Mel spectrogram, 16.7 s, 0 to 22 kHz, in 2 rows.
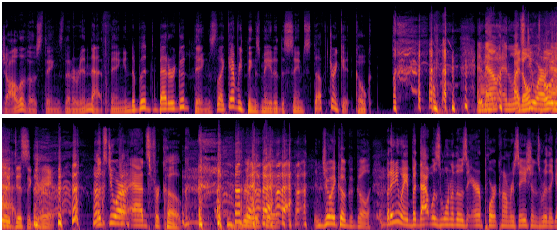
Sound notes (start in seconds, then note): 5.8 guys laughing; 9.3 laughing; 11.0 guys laughing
